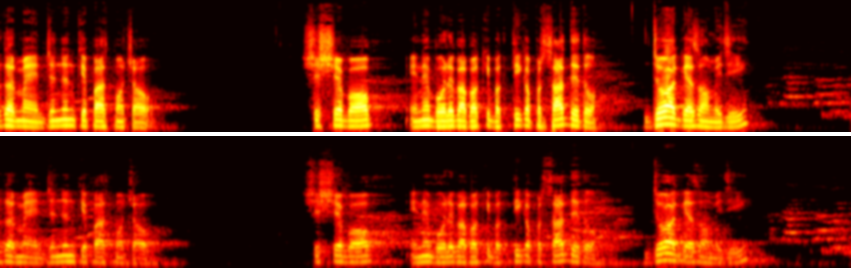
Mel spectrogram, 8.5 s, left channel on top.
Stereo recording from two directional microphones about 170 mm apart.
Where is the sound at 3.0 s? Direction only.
55° left (ahead or behind).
